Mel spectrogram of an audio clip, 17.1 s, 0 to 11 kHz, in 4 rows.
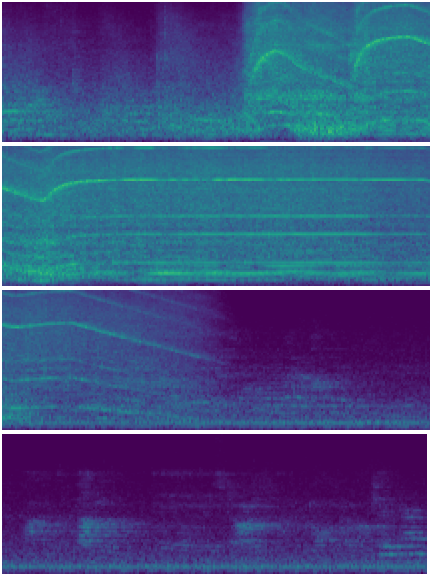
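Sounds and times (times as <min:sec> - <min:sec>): electric drill whining: 0:02.4 - 0:10.8.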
